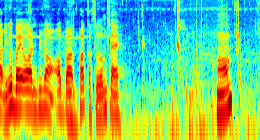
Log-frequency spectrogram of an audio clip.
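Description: A woman chews and smacks her lips while eating.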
